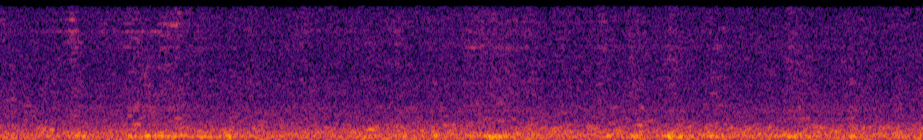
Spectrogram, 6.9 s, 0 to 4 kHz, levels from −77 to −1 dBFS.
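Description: No technical faults in this speech.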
